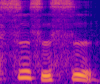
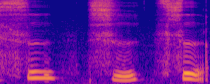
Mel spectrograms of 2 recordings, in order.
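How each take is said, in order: First: It is said quickly. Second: It is said lower and more slowly. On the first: "if you say it faster" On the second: "if you say it lower"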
